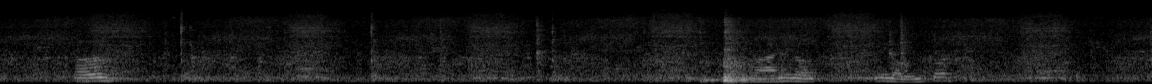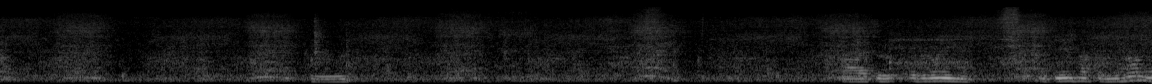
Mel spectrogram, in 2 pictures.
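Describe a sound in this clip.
A young man grunts and breathes hard with effort nearby.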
